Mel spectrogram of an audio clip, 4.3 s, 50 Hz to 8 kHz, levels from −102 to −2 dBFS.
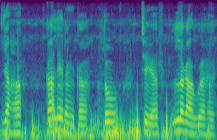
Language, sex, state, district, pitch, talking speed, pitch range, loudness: Hindi, male, Uttar Pradesh, Lucknow, 150 Hz, 125 wpm, 140-170 Hz, -19 LUFS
